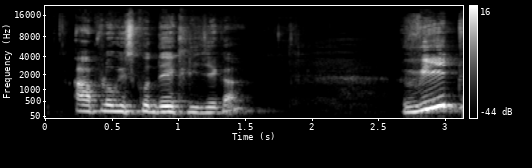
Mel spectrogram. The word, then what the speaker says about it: Wiete: वीट वेस्टरहॉफ की spelling है WIETE, वीट पढ़ लो या वाइटे पढ़ लो, VESTERHOF।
